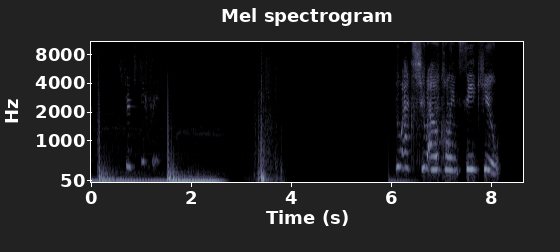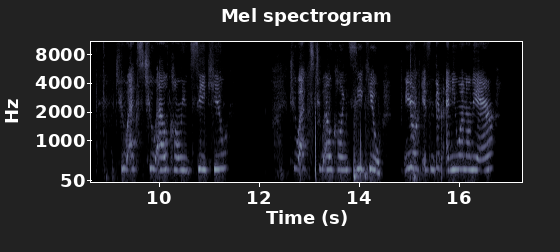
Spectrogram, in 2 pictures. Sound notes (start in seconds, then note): 3.2 thud of body falling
